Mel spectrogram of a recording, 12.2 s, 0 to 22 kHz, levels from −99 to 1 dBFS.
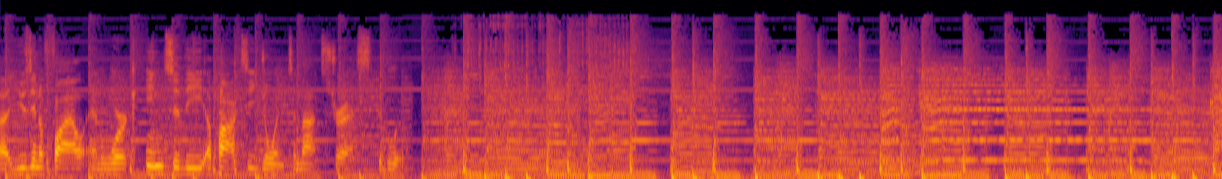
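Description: A switching supply whistle runs through the entire clip: a thin, high tone wandering between about 2.72 and 2.85 kHz, sitting roughly 25 dB below the wanted audio. A switch-mode power supply in the chain is cycling at an audible rate, either in a light-load burst mode or beating against another supply, and that switching leaks into the signal path. As the load on the supply shifts, the whistle's pitch drifts within that narrow band.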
